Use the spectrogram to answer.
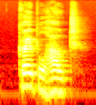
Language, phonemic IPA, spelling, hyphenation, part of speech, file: Dutch, /ˈkrøː.pəlˌɦɑu̯t/, kreupelhout, kreu‧pel‧hout, noun, Nl-kreupelhout.ogg
- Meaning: undergrowth, brushwood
